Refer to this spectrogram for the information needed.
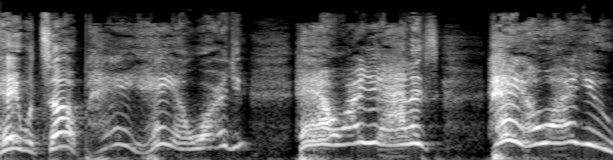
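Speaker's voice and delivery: very high, loud, pumped-up, energetic, pitch climbing. Showing what high energy sounds like when greeting someone, high-energy greeting. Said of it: "high energy in terms of".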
